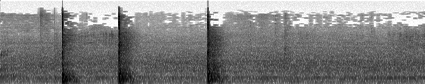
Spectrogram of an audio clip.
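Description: Three hammer blows driving a nail into a wall, evenly spaced over about a second and a half, with the nail going in easily.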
